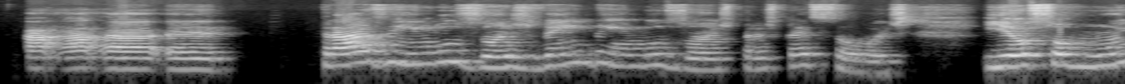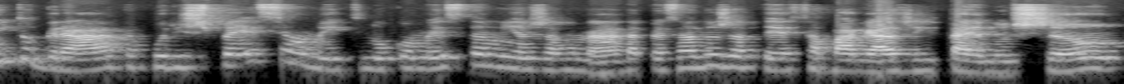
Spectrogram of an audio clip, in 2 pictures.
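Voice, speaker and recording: A woman's fairly high voice with a northeastern Brazilian accent, an animated tone, lively intonation and a fairly slow pace. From Pernambuco, Brazil (Northeast). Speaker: podcast co-host, entrepreneur. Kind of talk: casual chat.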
